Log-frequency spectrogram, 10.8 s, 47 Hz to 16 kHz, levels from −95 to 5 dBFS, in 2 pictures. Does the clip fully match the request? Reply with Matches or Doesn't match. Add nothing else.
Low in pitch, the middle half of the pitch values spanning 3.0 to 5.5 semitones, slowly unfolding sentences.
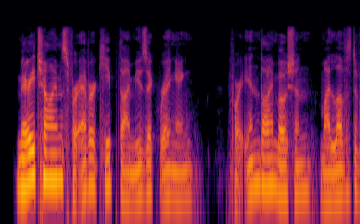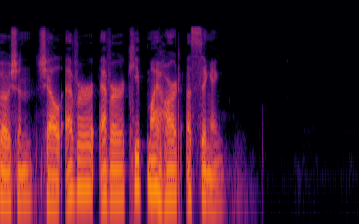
Matches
